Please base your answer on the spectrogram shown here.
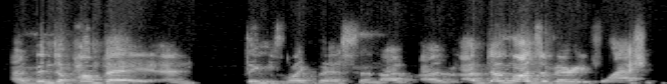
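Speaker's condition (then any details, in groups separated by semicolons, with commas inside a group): Cerebral palsy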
